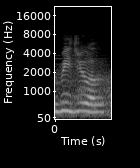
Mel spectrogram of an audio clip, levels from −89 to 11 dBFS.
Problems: constant background noise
